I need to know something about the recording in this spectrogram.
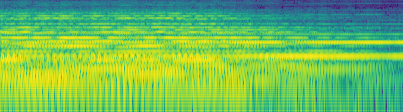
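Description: Newly built Casavant Frères pipe organ sounding a full held chord. Near the end the lower notes thin out while one note keeps sounding: a cipher, the sign of a stuck valve in one division of pipes.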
